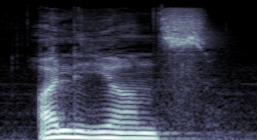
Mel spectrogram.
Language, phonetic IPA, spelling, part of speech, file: Ukrainian, [ɐˈlʲjans], альянс, noun, Uk-альянс.ogg
- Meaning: alliance (state of being allied)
